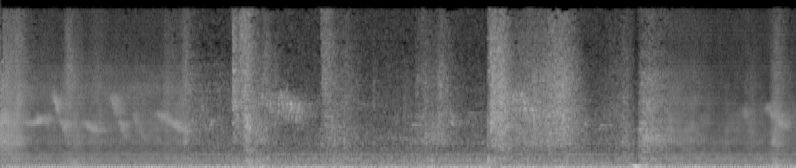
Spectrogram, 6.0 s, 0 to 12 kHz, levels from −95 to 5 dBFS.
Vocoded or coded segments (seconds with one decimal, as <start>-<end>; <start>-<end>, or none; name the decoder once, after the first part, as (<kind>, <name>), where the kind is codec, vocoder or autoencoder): 0.0-1.4 (vocoder, Vocos); 5.0-6.0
